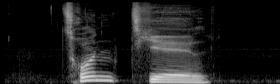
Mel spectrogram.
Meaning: ocean, sea, large lake
- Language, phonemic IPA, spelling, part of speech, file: Navajo, /tʰóntʰèːl/, tónteel, noun, Nv-tónteel.ogg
